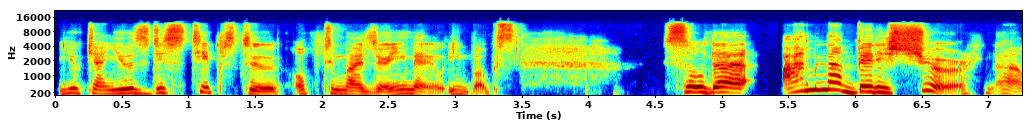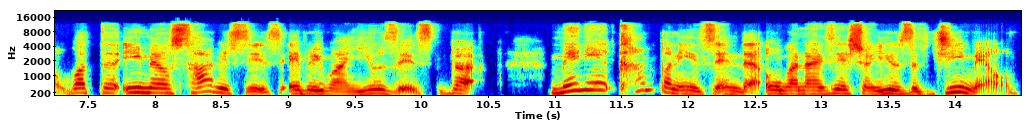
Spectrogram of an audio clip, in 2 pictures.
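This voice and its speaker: Woman presenting a training session, halting and hesitant, slow, lively pitch, dry close sound. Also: breathy edge, dry recording. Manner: halting, hesitant with many restarts. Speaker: system developer manager presenting a training. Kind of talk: slide presentation.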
